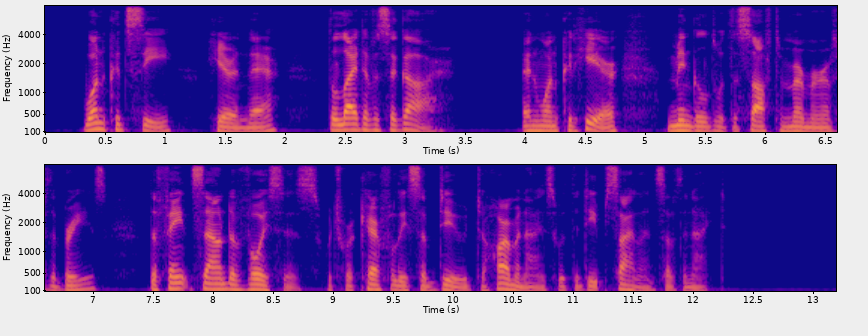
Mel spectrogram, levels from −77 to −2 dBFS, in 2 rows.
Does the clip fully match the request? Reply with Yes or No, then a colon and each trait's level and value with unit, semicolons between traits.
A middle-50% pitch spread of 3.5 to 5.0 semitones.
Yes: average, 4.0 semitones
